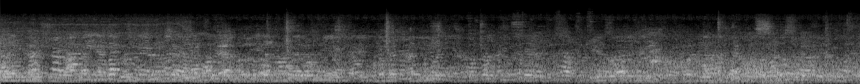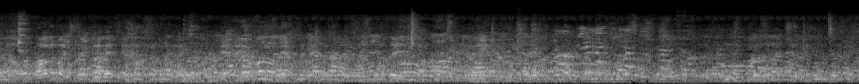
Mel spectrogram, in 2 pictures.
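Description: A crowd of men and women chatter at once outdoors.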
